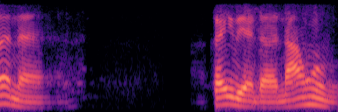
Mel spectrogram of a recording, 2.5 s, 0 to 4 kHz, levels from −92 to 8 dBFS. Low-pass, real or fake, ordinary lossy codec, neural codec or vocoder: 3.6 kHz; real; none; none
